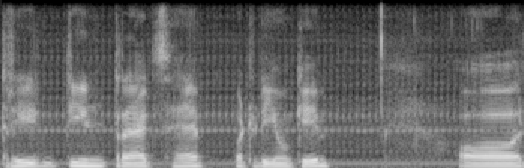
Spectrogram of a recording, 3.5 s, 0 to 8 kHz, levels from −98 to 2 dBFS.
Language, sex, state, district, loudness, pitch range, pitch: Hindi, male, Himachal Pradesh, Shimla, -16 LUFS, 120-130 Hz, 125 Hz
